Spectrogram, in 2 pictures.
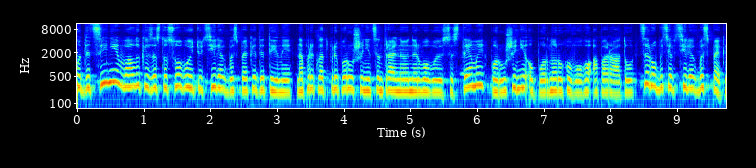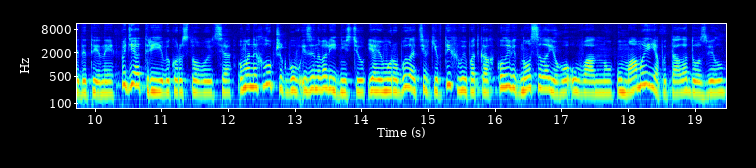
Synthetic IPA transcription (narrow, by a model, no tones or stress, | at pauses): med̪ɪt̪sɪnʲiʋɑlˠɪkɪzɐst̪ɔsɔʋʊjʊtʲʊt͡sʲilʲɐxbe̞spɛkɪd̪ɪt̪ɪnɪnɐpɾɪklˠɐd̪̚pɾɪpɔɾuʃenʲːit̪sent̪ɾɑlʲnɔjʊnerʋɔʋɔjʊsɪst̪ɛmɪpɔɾuʃenʲːiʔɔpɔrnɔɾʊxɔʋɔɦɔʔɐpɐɾɑt̪ʊsɛɾɔbɪt͡sʲːɐwt͡sʲilʲɐxbe̞spɛkɪd̪ɪt̪ɪnɪpedʲiɐt̪ɾʲijiʋɪkɔɾɪst̪ɔʋʊjʊt͡sʲːɐumɛnɛxlˠɔpt͡ʃɪkbuwizinʋɐlʲidʲnʲisʲtʲʊjajɔmuɾɔbɪlˠɐtʲilʲkɪwt̪ɪxʋɪpɐd̪kɐxkɔlˠɪʋʲid̪nɔsɪlˠɐjɔɦɔʔuʋɑnːʊumɑmɪjapɪt̪ɑlˠɐd̪ɔzʲʋʲilˠ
